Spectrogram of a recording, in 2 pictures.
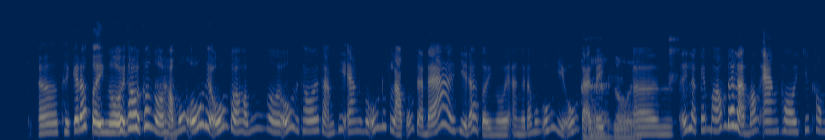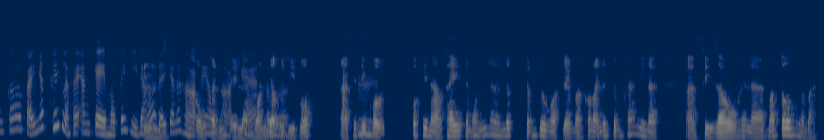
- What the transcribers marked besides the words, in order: other background noise; laughing while speaking: "người thôi"; sniff; tapping
- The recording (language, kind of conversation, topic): Vietnamese, podcast, Món ăn gia đình nào luôn làm bạn thấy ấm áp?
